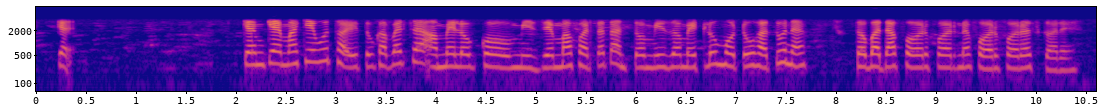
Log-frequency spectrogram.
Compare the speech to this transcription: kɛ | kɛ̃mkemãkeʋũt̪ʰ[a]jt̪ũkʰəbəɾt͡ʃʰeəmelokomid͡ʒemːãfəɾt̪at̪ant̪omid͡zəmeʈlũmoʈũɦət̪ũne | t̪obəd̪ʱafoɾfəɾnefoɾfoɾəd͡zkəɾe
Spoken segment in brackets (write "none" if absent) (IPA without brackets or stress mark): ə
